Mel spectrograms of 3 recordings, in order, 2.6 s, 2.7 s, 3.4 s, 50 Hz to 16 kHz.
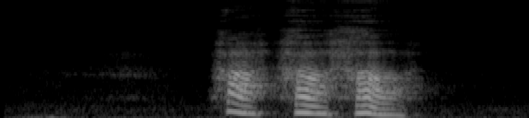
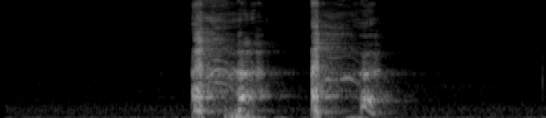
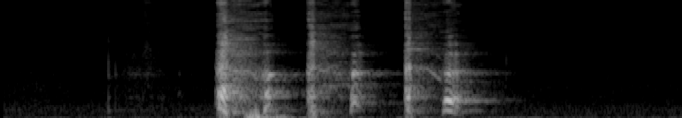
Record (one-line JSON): {"exhalation_length": "2.6 s", "exhalation_amplitude": 2175, "exhalation_signal_mean_std_ratio": 0.42, "cough_length": "2.7 s", "cough_amplitude": 4087, "cough_signal_mean_std_ratio": 0.33, "three_cough_length": "3.4 s", "three_cough_amplitude": 6979, "three_cough_signal_mean_std_ratio": 0.29, "survey_phase": "beta (2021-08-13 to 2022-03-07)", "age": "45-64", "gender": "Female", "wearing_mask": "No", "symptom_none": true, "symptom_onset": "3 days", "smoker_status": "Never smoked", "respiratory_condition_asthma": false, "respiratory_condition_other": false, "recruitment_source": "REACT", "submission_delay": "1 day", "covid_test_result": "Negative", "covid_test_method": "RT-qPCR", "influenza_a_test_result": "Negative", "influenza_b_test_result": "Negative"}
